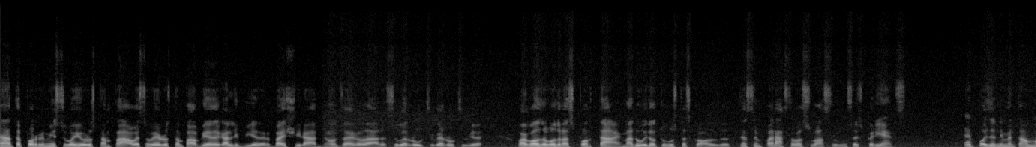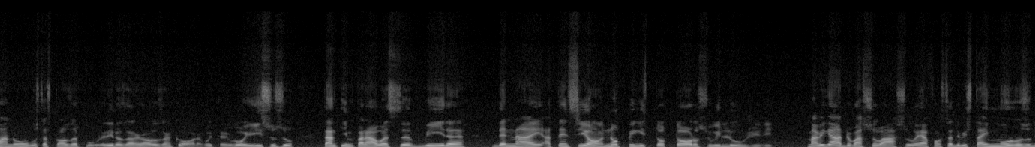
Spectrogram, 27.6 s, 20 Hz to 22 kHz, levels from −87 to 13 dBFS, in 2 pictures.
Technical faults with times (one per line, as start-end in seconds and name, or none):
2.33-2.70 speech cut by the noise suppressor
3.20-4.58 speech cut by the noise suppressor
4.28-5.13 noise suppressor catching up
5.05-6.27 speech cut by the noise suppressor
23.80-24.04 speech cut by the noise suppressor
